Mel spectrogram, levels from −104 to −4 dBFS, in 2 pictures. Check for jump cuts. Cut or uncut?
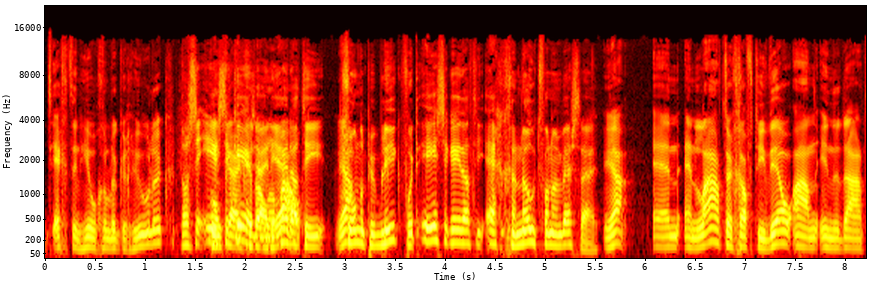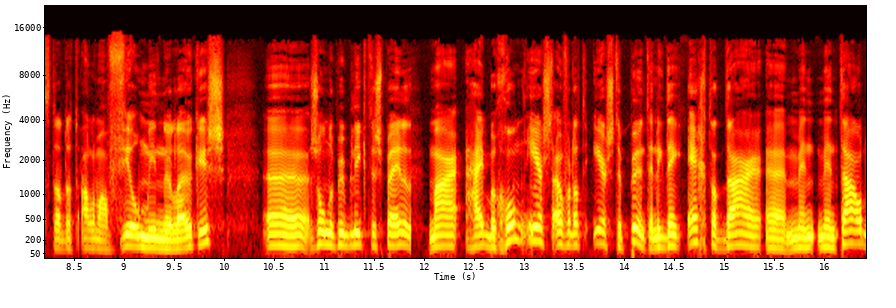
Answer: cut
